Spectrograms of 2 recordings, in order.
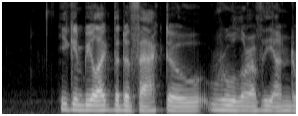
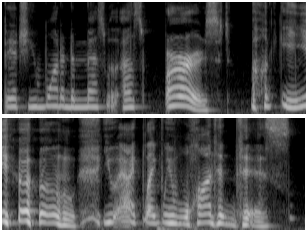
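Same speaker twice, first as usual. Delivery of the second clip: indignant yelling at the screen; 7 semitones higher, slower than usual. Real, not acted. Viewer yelling at the anime villain, indignant and raised. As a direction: shout him down like he wronged you personally.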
